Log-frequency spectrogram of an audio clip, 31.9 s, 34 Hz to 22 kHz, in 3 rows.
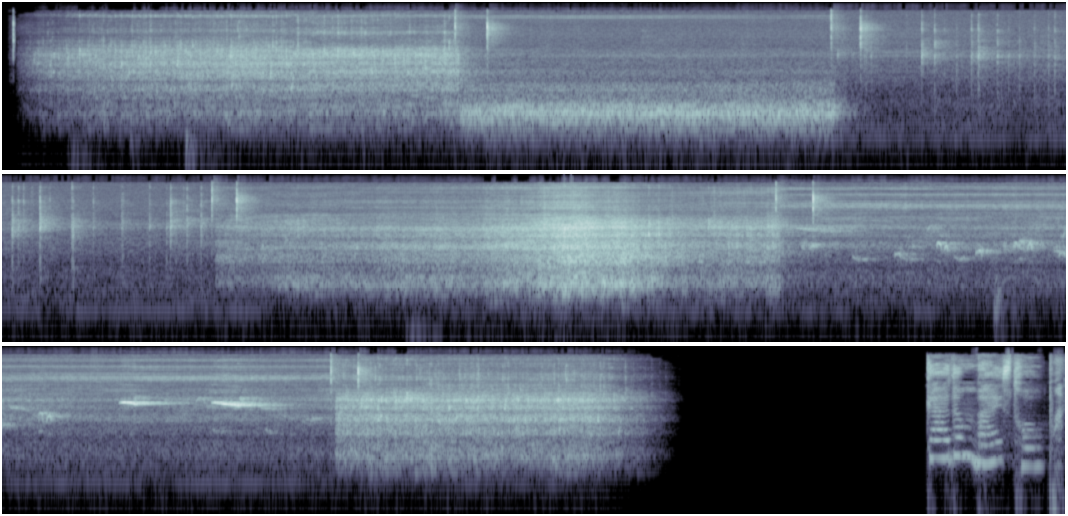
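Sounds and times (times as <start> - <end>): rushing rain or water: 0.2 - 6.4, 12.8 - 27.9
ocean wave: 0.2 - 8.4, 12.8 - 27.9
campfire crackling: 0.2 - 8.5, 9.2 - 27.7
birdsong: 17.8 - 25.4.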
